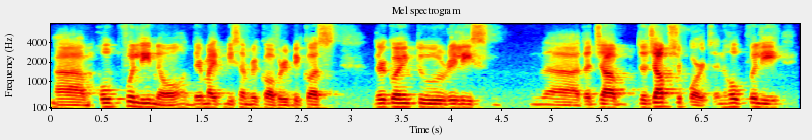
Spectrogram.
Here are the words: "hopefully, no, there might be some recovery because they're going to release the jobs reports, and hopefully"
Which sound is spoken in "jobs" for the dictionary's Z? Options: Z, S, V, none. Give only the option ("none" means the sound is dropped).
S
